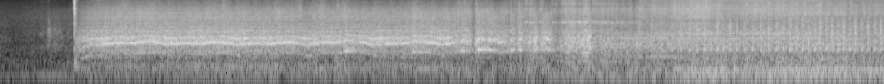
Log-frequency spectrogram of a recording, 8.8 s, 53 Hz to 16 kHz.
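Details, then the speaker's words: 1955 Ford F250 after 30 years sitting with a formerly locked engine, weak spark and old fuel in the tank, at its first run. It catches after a short crank, then runs with an uneven, wavering, stumbling note; rough running, likely short of fuel. "It just ran. If I could get more gas in it, it'd run longer."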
